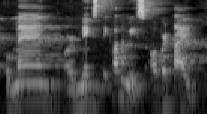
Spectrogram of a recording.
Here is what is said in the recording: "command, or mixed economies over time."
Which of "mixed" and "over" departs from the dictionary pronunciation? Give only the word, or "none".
none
